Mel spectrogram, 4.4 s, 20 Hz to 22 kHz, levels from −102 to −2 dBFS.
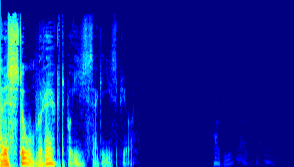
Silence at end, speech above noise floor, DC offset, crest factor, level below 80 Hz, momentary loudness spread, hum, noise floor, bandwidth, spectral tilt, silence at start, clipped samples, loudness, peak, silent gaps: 3.2 s; over 58 dB; under 0.1%; 22 dB; -50 dBFS; 22 LU; none; under -90 dBFS; 15.5 kHz; -5 dB/octave; 0 s; under 0.1%; -30 LUFS; -12 dBFS; none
